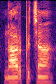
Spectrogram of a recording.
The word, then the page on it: nar pwcañ: Apatani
